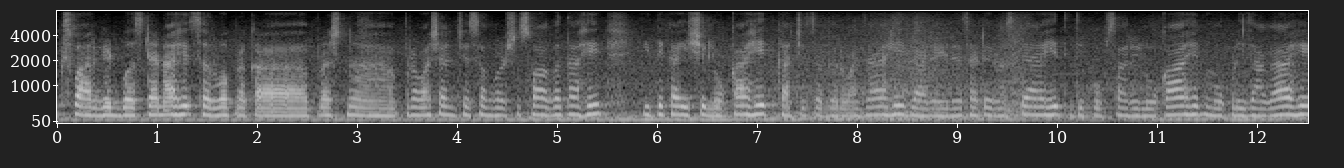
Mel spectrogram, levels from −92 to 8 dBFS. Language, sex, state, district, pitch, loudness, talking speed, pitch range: Marathi, male, Maharashtra, Pune, 215 Hz, -22 LUFS, 135 wpm, 195-225 Hz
